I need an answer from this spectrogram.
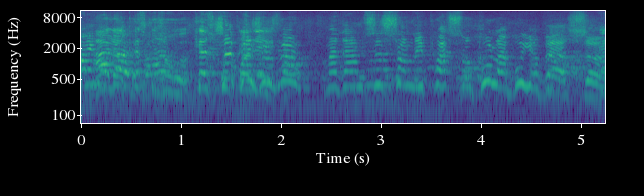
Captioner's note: conversing in French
